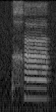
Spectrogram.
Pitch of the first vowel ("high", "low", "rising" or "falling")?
high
